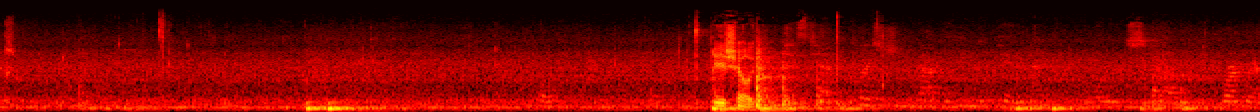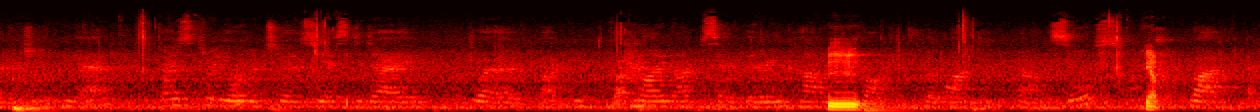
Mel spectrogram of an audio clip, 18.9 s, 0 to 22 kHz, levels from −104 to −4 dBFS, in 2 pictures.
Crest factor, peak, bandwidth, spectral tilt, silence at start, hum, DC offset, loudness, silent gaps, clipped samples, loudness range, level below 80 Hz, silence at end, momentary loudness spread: 24 dB; -24 dBFS; 15.5 kHz; -5.5 dB/octave; 0 s; none; under 0.1%; -47 LUFS; none; under 0.1%; 11 LU; -72 dBFS; 0 s; 19 LU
